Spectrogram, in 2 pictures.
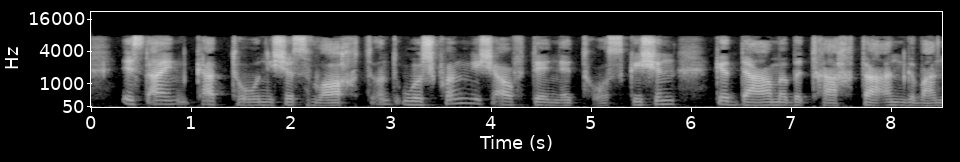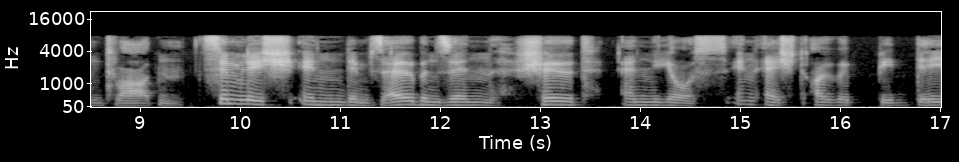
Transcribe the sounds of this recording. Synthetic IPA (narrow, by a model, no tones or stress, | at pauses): ʔɪstaɪnkʰatʰoːnɪʃəsv̥ɔʁtʰʊ̰ntʔuːɐʃpʁ̥ʏŋlɪça̰ʊfd̥eːnetʁ̥ʊ̰skɪʃənɡ̥ədɛɐməbətʁ̥aχtɐʔanɡəvantv̥ɔɐdn̩t͡siːmlɪçɪndeːmzɛlbənzɪnʃɪlt | ʔɛniʊsɪnɛçtɔʏʁipideː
